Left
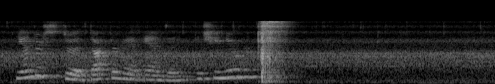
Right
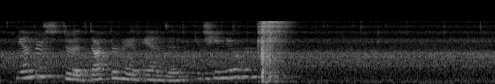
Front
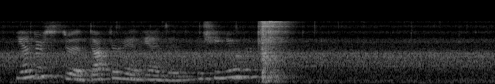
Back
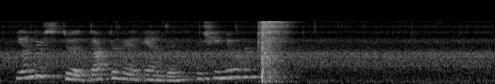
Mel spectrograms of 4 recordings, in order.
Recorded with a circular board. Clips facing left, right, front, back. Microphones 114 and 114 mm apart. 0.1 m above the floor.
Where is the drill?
No drill in this recording.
